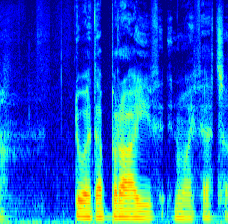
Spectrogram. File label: "braidd", Welsh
